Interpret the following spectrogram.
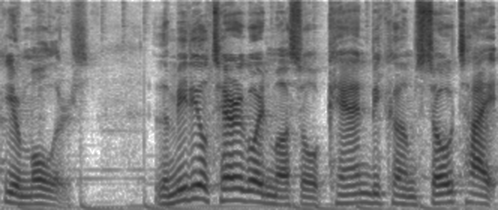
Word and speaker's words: pterygoid: muscle inside here called the medial pterygoid, spelled with a P, so it looks weird.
